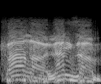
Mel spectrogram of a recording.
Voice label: voice message drive slowly, crew tanks german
